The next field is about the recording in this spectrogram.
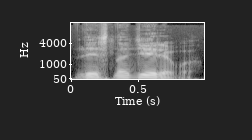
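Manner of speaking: ordinary delivery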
